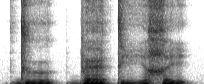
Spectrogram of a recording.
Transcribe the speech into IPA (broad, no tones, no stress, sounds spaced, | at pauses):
d ɯ | b ɛ t i χ i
